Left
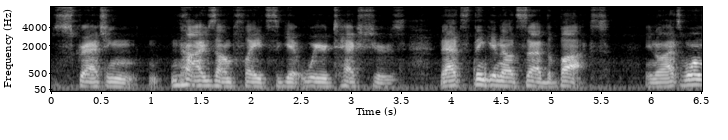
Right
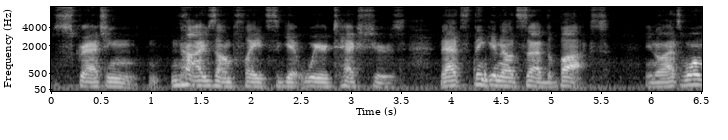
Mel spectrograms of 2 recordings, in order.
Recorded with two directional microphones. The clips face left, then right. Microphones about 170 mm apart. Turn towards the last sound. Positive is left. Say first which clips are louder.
# left 3 dB
turn(degrees=15)  # may be behind; listen again after turning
